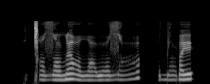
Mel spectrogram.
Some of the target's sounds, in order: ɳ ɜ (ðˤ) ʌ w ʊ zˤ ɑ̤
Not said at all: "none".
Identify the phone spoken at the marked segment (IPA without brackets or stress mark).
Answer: ðˤ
